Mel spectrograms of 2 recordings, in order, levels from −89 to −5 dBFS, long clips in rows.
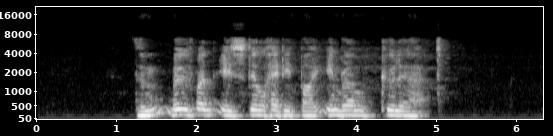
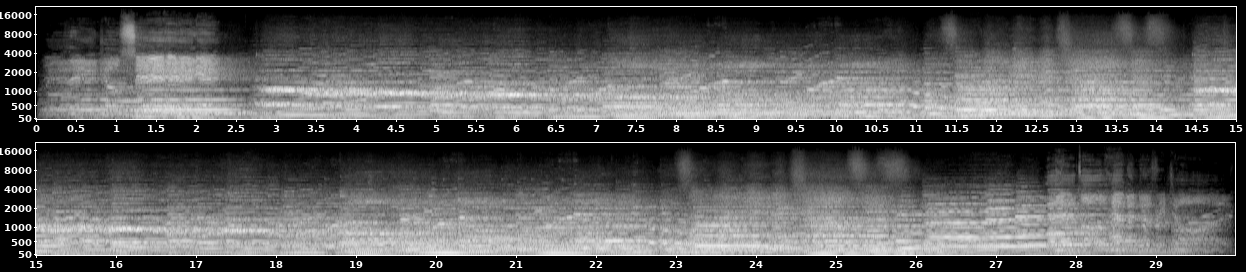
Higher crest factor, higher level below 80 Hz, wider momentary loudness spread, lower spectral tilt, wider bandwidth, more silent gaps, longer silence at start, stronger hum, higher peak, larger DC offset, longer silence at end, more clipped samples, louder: about the same, 16 dB vs 14 dB; second, -54 dBFS vs -38 dBFS; first, 9 LU vs 6 LU; about the same, -6.5 dB/octave vs -6.5 dB/octave; second, 7.2 kHz vs 14 kHz; neither; first, 1.25 s vs 0.1 s; neither; about the same, -6 dBFS vs -4 dBFS; neither; first, 1.3 s vs 0.15 s; neither; about the same, -19 LUFS vs -19 LUFS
